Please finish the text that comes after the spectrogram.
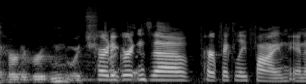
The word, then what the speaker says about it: Hurtigruten: Well, I am a country bumpkin from Norway, so even my Norwegian counterparts would probably balk at the way I pronounce the company name, but I say Hurtigruten, which actually is probably correct. Hurtigruten, it means the fast route.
